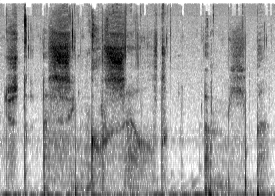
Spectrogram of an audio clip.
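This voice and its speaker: A performer voicing an evil doctor who dotes on their creations, in a slow, breathy ASMR roleplay whisper with lingering, repeated phrases. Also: close to an everyday voice. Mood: doting, gloating. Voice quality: breathy unvoiced whisper throughout. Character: evil mad scientist doctor, doting and sinister creator of monsters.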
